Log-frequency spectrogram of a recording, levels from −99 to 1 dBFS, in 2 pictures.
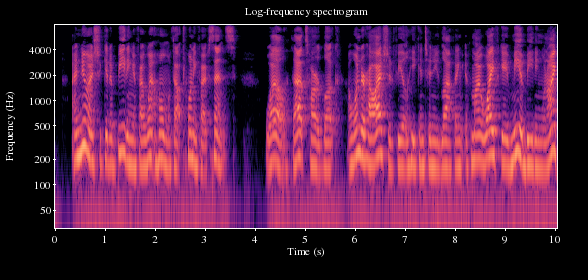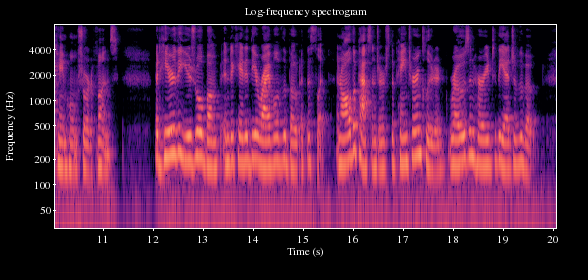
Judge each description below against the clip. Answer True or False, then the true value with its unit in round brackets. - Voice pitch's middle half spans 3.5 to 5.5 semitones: False (3.1 semitones)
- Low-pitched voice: False (175 Hz)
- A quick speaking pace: True (215 wpm)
